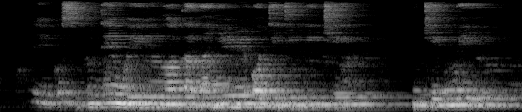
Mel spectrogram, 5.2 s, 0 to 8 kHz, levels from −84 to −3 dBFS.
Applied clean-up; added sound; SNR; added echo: none; none; none; reverberation time 1.1 s.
